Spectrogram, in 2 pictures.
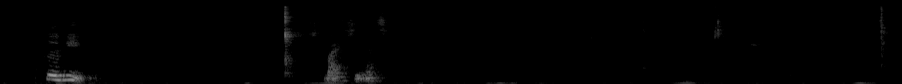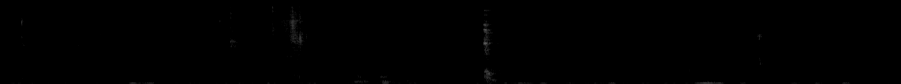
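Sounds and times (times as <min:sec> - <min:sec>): lip smacks and chewing: 0:05.8 - 0:07.5, 0:16.3 - 0:17.4.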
